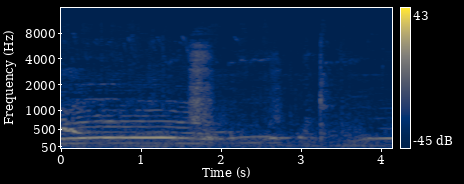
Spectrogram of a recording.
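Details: Girolando heifers, part of a group of 40 bred young heifers kept with a young Girolando bull in Passos, Minas Gerais, Brazil; one long, steady, low moo lasting over a second, then a quieter trailing low tone with faint background noise.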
